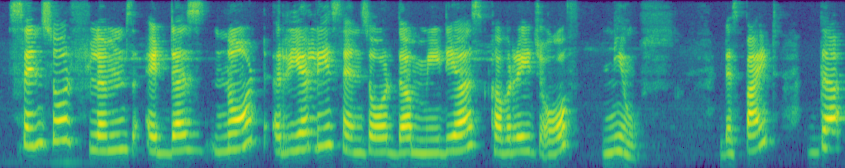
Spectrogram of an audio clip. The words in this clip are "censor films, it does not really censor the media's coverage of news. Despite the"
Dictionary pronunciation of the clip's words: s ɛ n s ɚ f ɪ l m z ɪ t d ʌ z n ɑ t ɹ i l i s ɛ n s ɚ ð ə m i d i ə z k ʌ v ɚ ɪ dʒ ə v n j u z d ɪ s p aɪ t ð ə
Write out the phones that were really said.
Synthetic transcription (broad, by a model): s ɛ n s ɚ f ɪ m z ɪ t d ʌ z n ɑ t ɹ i l i s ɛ n s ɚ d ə m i d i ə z k ʌ v ɚ ɪ dʒ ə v n j u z d ɪ s p aɪ t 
